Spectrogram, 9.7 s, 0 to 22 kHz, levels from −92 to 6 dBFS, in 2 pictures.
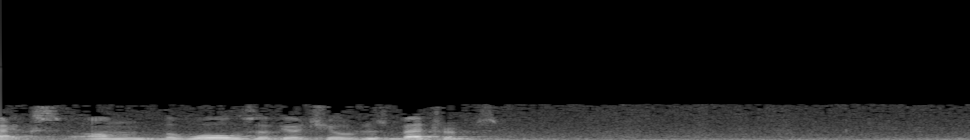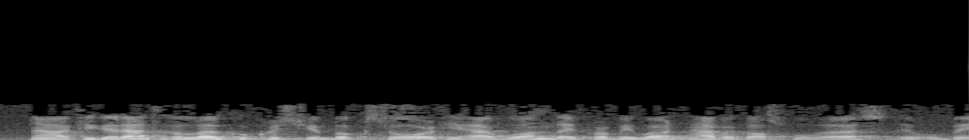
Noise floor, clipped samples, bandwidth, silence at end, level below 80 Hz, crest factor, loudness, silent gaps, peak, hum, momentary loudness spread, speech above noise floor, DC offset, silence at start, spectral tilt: -44 dBFS; under 0.1%; 5.8 kHz; 0 s; -50 dBFS; 18 dB; -21 LUFS; none; -4 dBFS; none; 11 LU; 23 dB; under 0.1%; 0 s; -11 dB/octave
